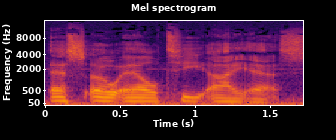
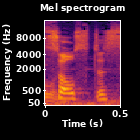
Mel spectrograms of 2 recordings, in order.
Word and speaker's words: Soltis: and i'd be happy to answer any questions and last name is spelt s-o-l-t-i-s yes great i get solstice a lot yeah it is soltis s-o-l-t-i-s sultas with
